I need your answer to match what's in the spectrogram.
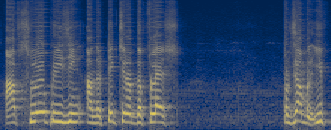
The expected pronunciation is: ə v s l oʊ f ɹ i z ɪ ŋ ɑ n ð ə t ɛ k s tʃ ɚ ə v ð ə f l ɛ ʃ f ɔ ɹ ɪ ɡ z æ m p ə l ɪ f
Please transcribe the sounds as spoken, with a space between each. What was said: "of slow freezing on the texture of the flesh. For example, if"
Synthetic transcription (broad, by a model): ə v s l oʊ p ɹ i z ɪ ŋ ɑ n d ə t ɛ k tʃ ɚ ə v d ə f l ɛ ʃ f ɔ ɹ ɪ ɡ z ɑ m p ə l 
